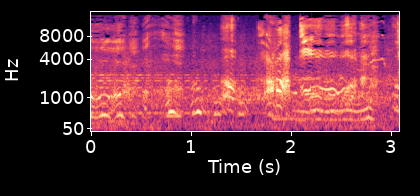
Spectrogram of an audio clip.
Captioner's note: sobbing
